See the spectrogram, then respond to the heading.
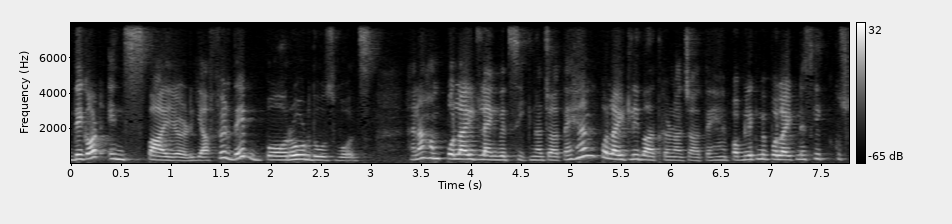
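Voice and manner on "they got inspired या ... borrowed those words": slow correction. Shown as a demonstration. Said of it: "ऐसा नहीं होता है".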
